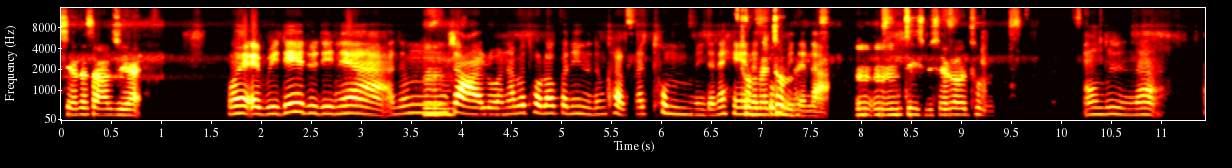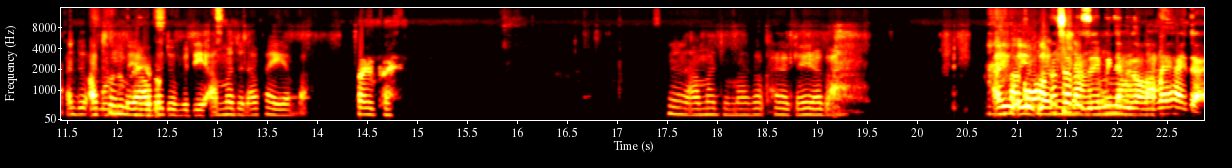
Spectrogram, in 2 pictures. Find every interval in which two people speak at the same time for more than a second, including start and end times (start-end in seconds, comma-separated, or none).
20.9-22.4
